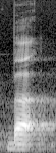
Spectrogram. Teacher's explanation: ഈ അക്ഷരത്തെ ഫത്ഹിലോ കസ്റിലോ ദമ്മിലോ ഉച്ചരിക്കുകയാണെങ്കിൽ, അതായത് ഹറക്കത്തിൽ ഉച്ചരിക്കുകയാണെങ്കിൽ, ബാഇൻ്റെ മഹ്റജിൽ ഈ രണ്ട് ചുണ്ടുകൾ തമ്മിൽ ചേർന്ന് അകന്നതിൻ്റെ ശേഷവും ശബ്ദം ചലിക്കുന്നുണ്ട് ബ.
